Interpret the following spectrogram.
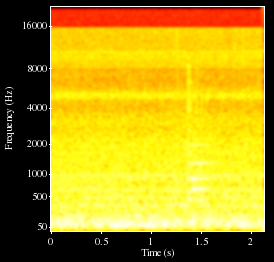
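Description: Quiet room tone with a low steady hum, and a brief faint tone about one and a half seconds in.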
